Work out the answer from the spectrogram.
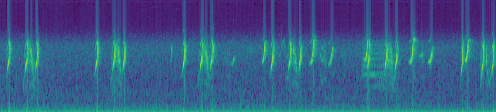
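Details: Common quail calls used as a lure for quail hunting: short sharp notes in quick pairs and triplets, repeated at an uneven pace, with several birds seemingly calling over each other.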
